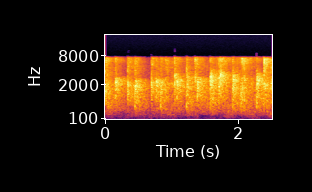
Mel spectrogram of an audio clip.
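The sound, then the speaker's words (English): A crowd of people claps for Jesus together in a steady, dense burst of applause, the many hands blending into a bright, continuous patter with slight rhythmic swells and no voices. “Can we clap for Jesus?”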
